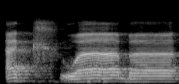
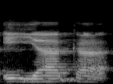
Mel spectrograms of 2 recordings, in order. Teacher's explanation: Memang kuat hamsnya ketika sukun akwaba tapi ketika berharakat itu lemah.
